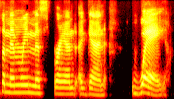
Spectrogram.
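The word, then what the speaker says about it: OUAI: Way. It's spelled O-U-A-I.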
